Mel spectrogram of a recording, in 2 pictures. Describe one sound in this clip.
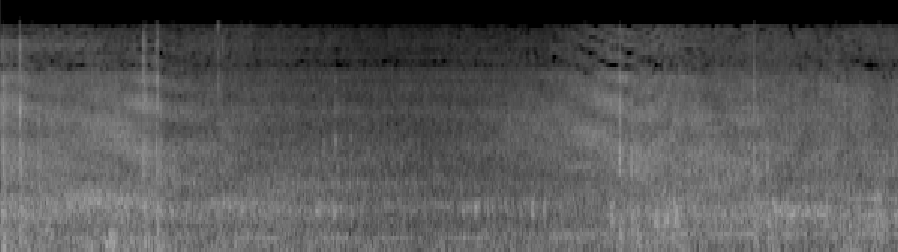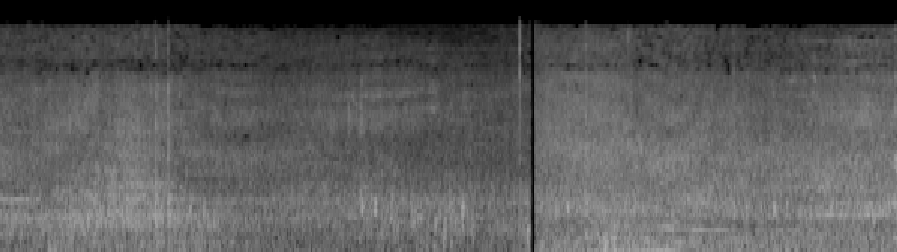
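Cars and trucks rush past on a busy motorway outdoors.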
